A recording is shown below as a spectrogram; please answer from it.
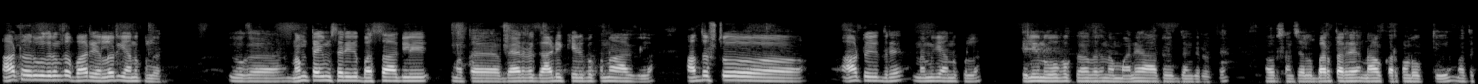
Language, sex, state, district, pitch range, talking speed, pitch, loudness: Kannada, male, Karnataka, Bellary, 145-170 Hz, 130 wpm, 155 Hz, -17 LUFS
